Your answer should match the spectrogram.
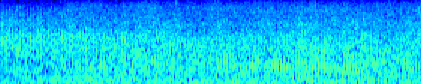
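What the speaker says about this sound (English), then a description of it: "A little bit of a wacky takeoff from Victor Vasser." A propeller airplane taking off in a short-takeoff competition in Microsoft Flight Simulator, a steady, dense engine drone at full power with no break or voices.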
